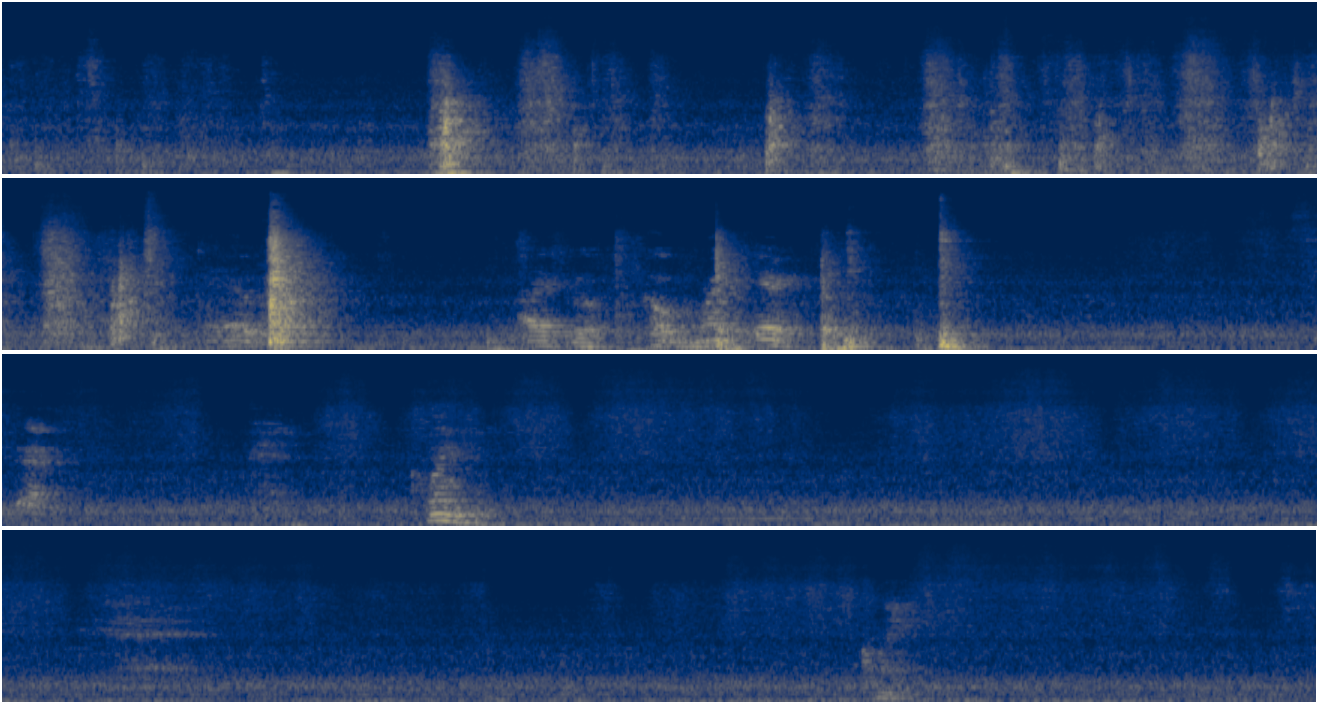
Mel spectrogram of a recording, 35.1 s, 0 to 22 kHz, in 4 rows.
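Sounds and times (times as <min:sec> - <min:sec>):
paint roller swishing: 0:16.2 - 0:35.0.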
